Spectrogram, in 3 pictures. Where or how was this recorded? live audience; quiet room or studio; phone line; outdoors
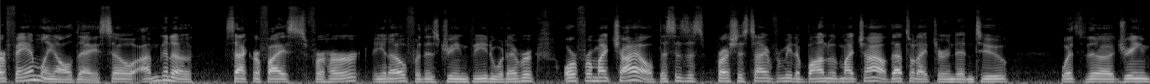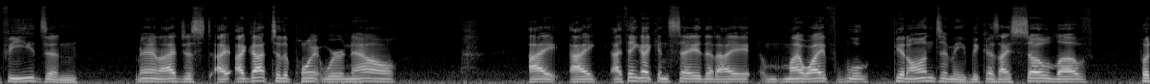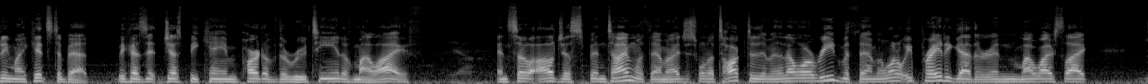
outdoors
